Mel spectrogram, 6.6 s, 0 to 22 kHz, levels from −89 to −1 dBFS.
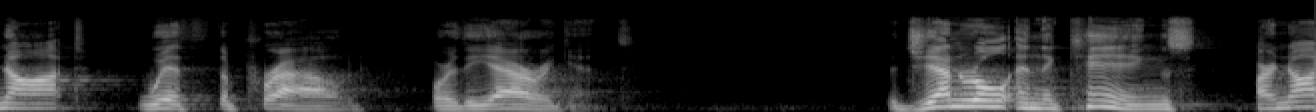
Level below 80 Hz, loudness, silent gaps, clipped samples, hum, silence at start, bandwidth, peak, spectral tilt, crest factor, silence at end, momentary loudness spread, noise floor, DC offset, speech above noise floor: -82 dBFS; -30 LUFS; none; under 0.1%; none; 0 s; 11.5 kHz; -12 dBFS; -5.5 dB/octave; 20 dB; 0 s; 19 LU; -81 dBFS; under 0.1%; 52 dB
